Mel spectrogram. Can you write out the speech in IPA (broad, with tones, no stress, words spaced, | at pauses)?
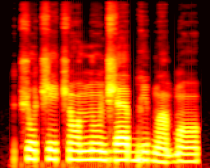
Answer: t͡ʃu˦t͡ʃi˦t͡ʃɔ̃˦ nũ˦d͡ʒɛ˦ bi˧bã˨ ɓɔ̃˧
